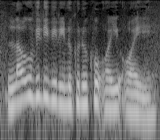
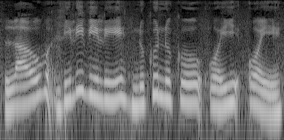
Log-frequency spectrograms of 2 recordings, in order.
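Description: First: "Lau vili vili nuku nuku oi oi" run together at speed; said fast. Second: "Lau, vili, vili, nuku, nuku, oi, oi" in separate paced chunks; said slow. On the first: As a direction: rattle the fish name off in one breath. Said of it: "I'll say it fast first". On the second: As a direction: break the fish name into slow pieces for the learner. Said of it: "I'll say it one more time slow". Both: Shown as a demonstration.

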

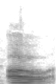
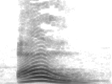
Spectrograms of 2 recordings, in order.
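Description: First: Said in the usual way. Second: High, loud imitated "oh"; surprised realisation. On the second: Imitating man learning they married each other, surprised. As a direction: let the penny drop loudly.

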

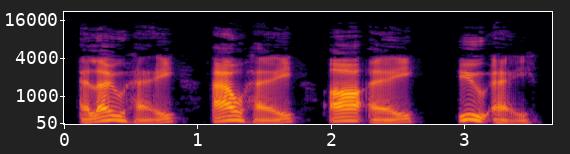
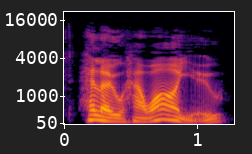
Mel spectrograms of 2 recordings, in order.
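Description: First: "Hello, hey, ow, hey, ah, a, you, a" in Pig Latin, each word with its onset moved to the end plus "ay". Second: Said in the usual way. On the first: Shown as a demonstration. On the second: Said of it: "So, for example".

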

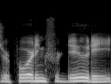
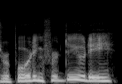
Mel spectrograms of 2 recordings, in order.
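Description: First: Said in the usual way. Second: Higher-pitched game unit catchphrase; imitating a StarCraft unit's line; StarCraft Terran unit. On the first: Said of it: "just like a Terran". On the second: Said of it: "like a Terran in, in StarCraft".

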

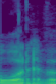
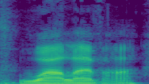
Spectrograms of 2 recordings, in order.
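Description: First: Said in the usual way. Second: "whatever" with the first vowel of Walliams; playful mispronunciation. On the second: Shown as a demonstration. Co-host joking about the name Walliams, "whatever" playfully mispronounced. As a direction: say "whatever" as "wall-ever", echoing Walliams.

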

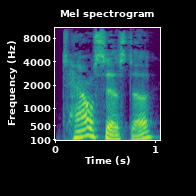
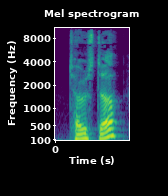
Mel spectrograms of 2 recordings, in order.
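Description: First: "Towcester" sounded out as tow-SES-ter; pronounced as spelled. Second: "toaster" in two syllables, TOAST-er; local British pronunciation. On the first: Mocking British place names, "Towcester" read as tow-SES-ter. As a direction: read "Towcester" in three syllables, as written. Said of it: "is pronounced toaster". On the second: Showing how the English say it, "toaster" as TOAST-er. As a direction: shrink the town name to "toaster", TOAST-er. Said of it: "Towcester is pronounced toaster". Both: Shown as a demonstration.

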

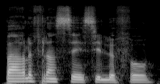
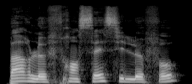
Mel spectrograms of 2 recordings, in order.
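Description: First: Said in the usual way. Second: Slower, higher-pitched quoted advice; measured, insistent urging with raised pitch; corrected retake. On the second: Acted. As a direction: redo the line slowly, pitch lifted. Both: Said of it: "Pas comme ça".

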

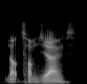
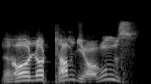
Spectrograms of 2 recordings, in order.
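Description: First: Said in the usual way. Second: Slow, higher, drawn-out silly voice; comically drawn-out correction; odd put-on voice. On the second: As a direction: stretch out NOT TOM JONES in a strange higher voice. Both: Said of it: "What, what was that".

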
